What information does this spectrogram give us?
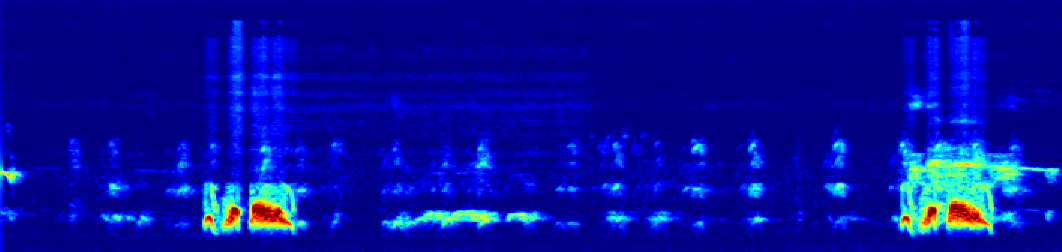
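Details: Spotted dove decoy cooing twice, roughly seven seconds apart, each phrase two brief rising hoots and a long mellow coo; quiet low murmuring notes run between, with a faint higher rasp over the second phrase.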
